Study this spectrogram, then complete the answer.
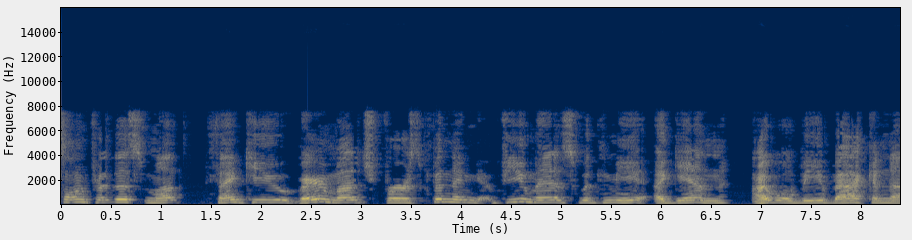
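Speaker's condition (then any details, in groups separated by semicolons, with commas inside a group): Brain injury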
